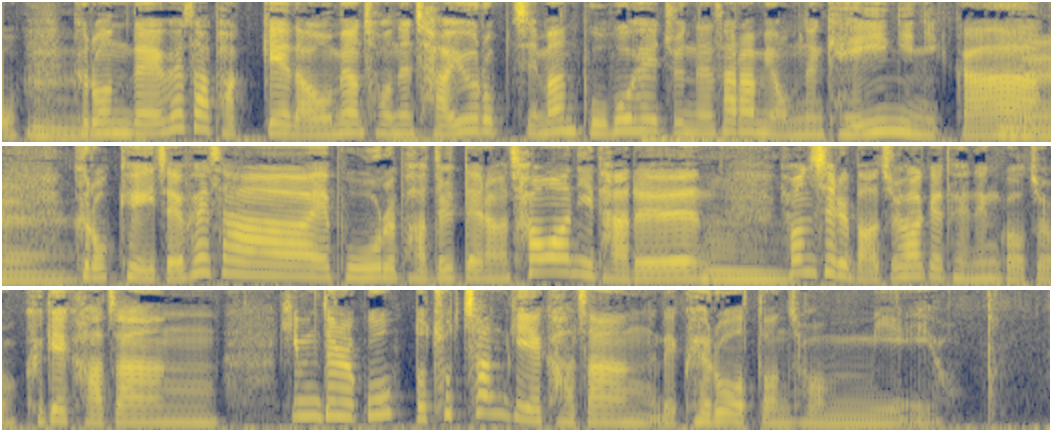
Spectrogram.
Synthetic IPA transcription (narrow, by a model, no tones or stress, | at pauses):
kɯɾʌnde̞ɸwe̞sʰapak̚k͈e̞naomjʌnt͡ɕʌnɯnt͡ɕajuɾop̚t͡ɕ͈imanpoɦoɦe̞d͡ʑunɯnsʰaɾamiʌmnɯnke̞iɲiɲik͈akɯɾʌkʰe̞id͡ʑe̞ɸwe̞sʰae̞poɦoɾɯɭpadɯɭt͈e̞ɾaŋt͡ɕʰawʌɲitaɾɯnçjʌnɕʰiɾɯɭmad͡ʑuɦaɡe̞dwe̞nɯnɡʌd͡ʑokɯɡe̞kad͡ʑaŋçimdɯɭɡot͈ot͡ɕʰot͡ɕʰaŋɡie̞kad͡ʑaŋne̞kwe̞ɾoʌt͈̚ʌnt͡ɕʌmmie̞̰jo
